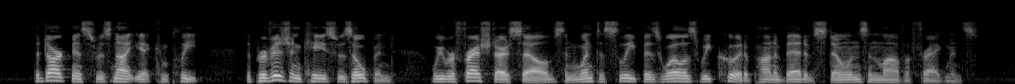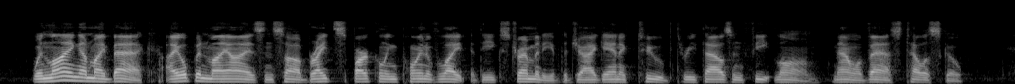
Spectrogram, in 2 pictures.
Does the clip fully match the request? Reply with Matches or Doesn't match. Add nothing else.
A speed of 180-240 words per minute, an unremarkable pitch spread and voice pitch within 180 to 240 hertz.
Doesn't match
